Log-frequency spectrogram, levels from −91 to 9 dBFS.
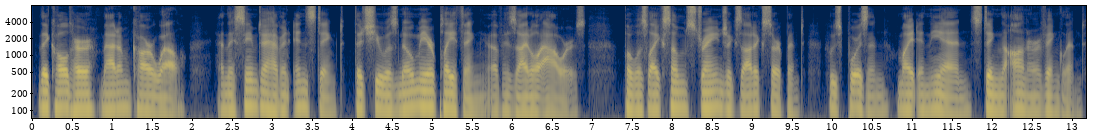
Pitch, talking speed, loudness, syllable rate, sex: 95 Hz, 180 wpm, -18 LUFS, 4.8 syllables/s, male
